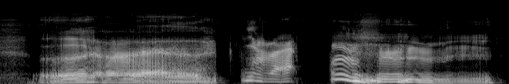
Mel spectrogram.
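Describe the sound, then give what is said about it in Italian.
A human voice imitates a troll's heavy, effortful grunting, groaning and panting in three strained, loud bursts, with brief pauses between them, as the troll drags a tree along a driveway. “Grugnì mentre trascinava l'albero ansimando.”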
